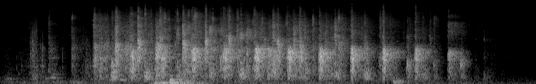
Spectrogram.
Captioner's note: audience applauding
